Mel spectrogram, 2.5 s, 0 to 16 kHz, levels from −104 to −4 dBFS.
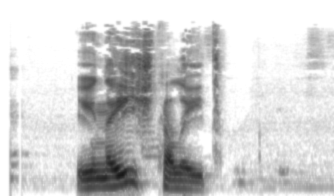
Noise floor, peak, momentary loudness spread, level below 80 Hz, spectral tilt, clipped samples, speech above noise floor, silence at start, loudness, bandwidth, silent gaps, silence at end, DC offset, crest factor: -67 dBFS; -6 dBFS; 18 LU; -68 dBFS; -4.5 dB/octave; under 0.1%; 44 dB; 0.6 s; -23 LUFS; 11 kHz; none; 0.85 s; under 0.1%; 20 dB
